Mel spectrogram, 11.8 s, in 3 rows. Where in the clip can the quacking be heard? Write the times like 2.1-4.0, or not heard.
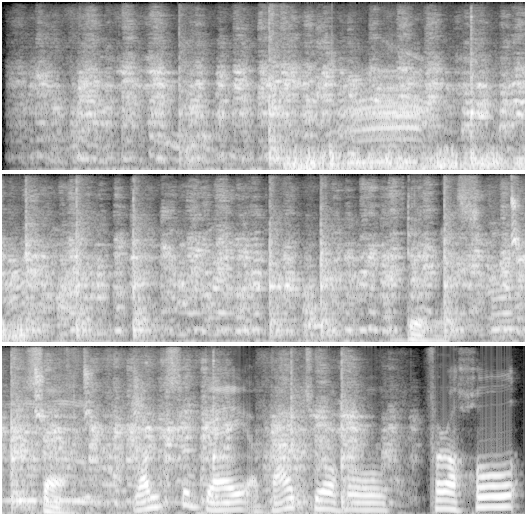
0.1-11.0.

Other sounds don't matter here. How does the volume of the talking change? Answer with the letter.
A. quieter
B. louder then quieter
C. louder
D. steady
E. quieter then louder
C.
